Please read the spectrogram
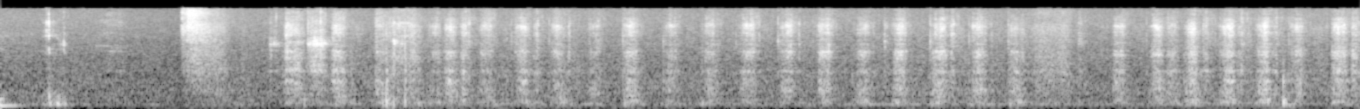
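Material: Paper.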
